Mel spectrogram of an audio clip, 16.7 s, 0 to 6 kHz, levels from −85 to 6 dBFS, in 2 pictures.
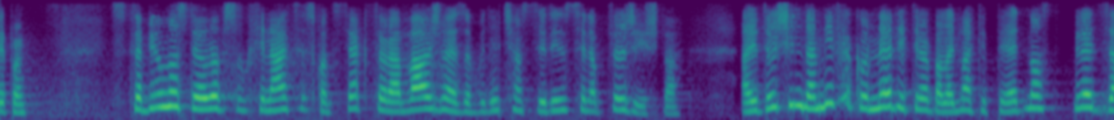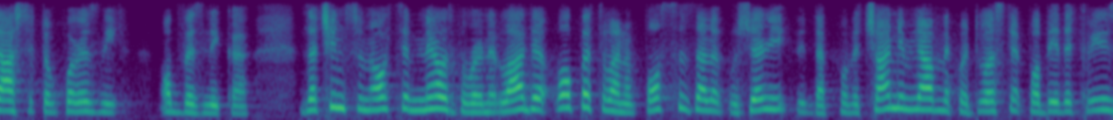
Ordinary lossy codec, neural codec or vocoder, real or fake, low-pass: none; codec, 16 kHz, 0.5 kbps, FunCodec, trained on Chinese and English, 25 frames a second; fake; 5.4 kHz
